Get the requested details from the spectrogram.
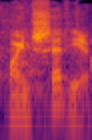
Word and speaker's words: poinsettia: Anyway, poinsettia. – I'm telling you, the I is silent.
